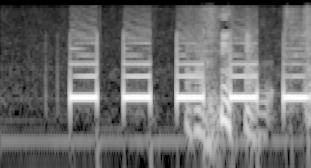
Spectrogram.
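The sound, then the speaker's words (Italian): A quick series of five loud, evenly spaced beeping tones, like keypad dialing on a phone line, over a low steady hum with a faint voice murmuring between two beeps, as a telephone call comes in. “Se vuoi c'è una telefonata, vuoi che diamo il via alle telefonate?”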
